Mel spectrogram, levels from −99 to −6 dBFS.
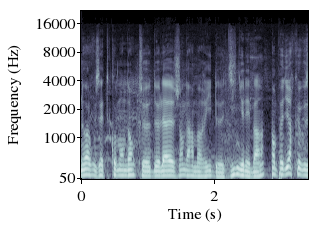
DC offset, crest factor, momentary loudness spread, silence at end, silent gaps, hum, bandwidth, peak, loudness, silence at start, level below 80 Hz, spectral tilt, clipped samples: under 0.1%; 16 dB; 4 LU; 0 s; none; none; 13 kHz; -6 dBFS; -22 LUFS; 0 s; -50 dBFS; -7 dB/octave; under 0.1%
